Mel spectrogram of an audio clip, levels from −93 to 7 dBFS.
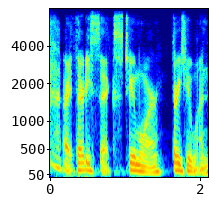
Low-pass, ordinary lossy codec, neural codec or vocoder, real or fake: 7.2 kHz; Opus, 24 kbps; none; real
